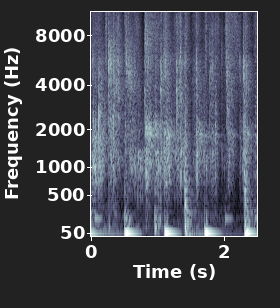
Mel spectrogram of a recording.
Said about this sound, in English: Can we clap?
